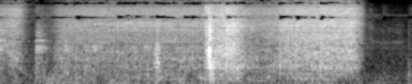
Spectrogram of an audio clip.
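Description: Red-hot edge of a spring-steel kitchen-knife blade being quenched in water, hissing steadily as the water flashes to steam, with a sharper sputter about three seconds in. The hiss cuts off suddenly about a second before the end.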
